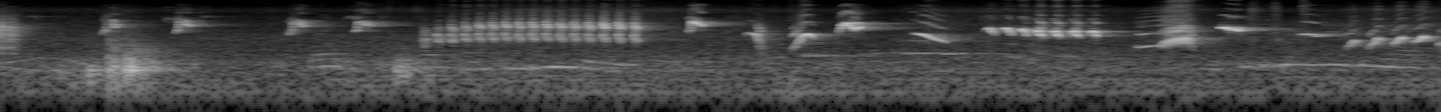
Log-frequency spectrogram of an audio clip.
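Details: Long-tailed shrike in varied song meant to make silent shrikes answer; clipped chirps, a buzzy rattling trill, then mixed slurred whistles and quick repeated notes, with faint background noise.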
